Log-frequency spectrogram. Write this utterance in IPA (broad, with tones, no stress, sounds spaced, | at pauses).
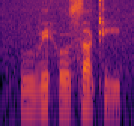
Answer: uː˨ β e˦ h oː˨ s a˦˨ kʼ i˨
